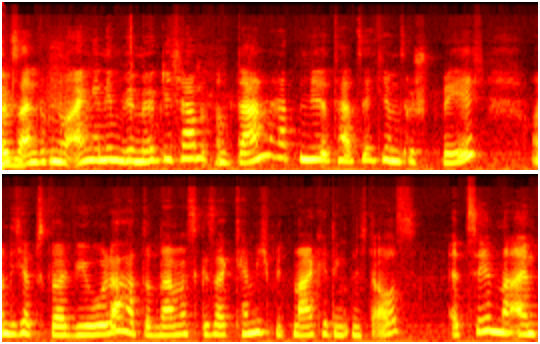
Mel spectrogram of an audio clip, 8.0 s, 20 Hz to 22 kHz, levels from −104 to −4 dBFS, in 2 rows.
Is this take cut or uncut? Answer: cut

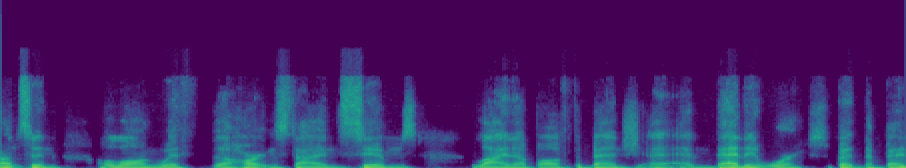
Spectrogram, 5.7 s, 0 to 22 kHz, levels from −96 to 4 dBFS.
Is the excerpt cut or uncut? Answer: uncut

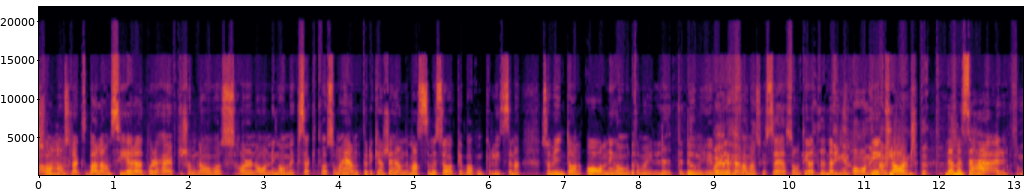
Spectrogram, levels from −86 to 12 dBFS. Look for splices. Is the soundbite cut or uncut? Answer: cut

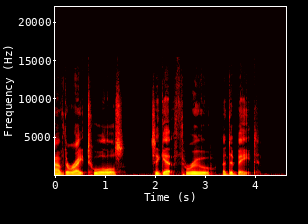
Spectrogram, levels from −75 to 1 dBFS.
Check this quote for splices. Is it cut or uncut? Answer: uncut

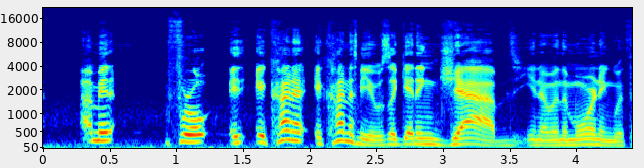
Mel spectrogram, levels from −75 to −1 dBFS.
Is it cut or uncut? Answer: cut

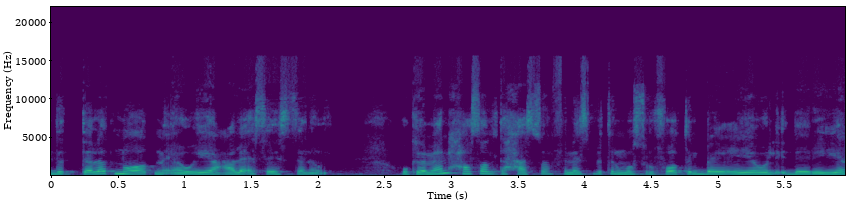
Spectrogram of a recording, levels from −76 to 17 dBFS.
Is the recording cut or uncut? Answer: uncut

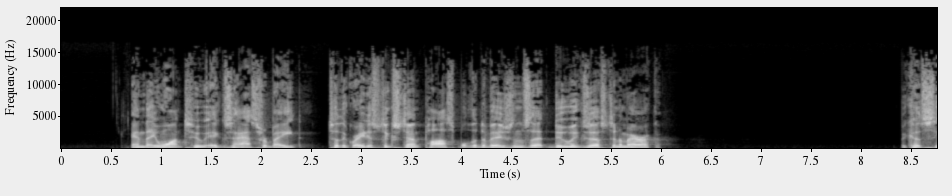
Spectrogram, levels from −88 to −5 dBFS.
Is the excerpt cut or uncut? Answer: uncut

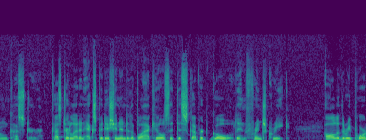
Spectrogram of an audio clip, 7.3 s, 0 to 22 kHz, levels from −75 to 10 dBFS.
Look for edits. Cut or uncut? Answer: uncut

